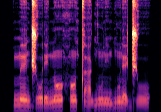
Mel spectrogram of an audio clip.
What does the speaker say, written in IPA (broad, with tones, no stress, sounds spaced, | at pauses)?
m ɛ̃˦ d͡ʒ o˧ ɾ e˧ n ɔ̃˧ h ɔ̃˧ t a˨ ɡ ũ˧ ɾ ĩ˧ b ũ˦ ɾ ɛ˦˨ d͡ʒ o˨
